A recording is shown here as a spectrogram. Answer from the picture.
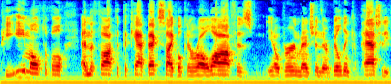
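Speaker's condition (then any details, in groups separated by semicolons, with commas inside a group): No condition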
